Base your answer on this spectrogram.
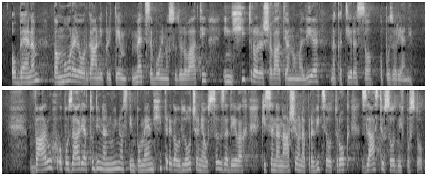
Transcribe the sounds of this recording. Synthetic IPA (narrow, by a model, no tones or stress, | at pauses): ɔbɛːnɛmpamoːɾajɔːɾɡaːnipɾit̪eːmːɛt̪sɛboːjnɔsɔd̪ɛlɔʋaːt̪iːnxit̪ɾɔɾɛʃɛʋaːt̪ianɔmaliːjɛnakat̪iːɾɛsɔɔpɔzɔɾjɛːnḭ | ʋaːɾuxɔ̰pɔzaːɾjat̪uːd̪inanujnɔst̪inpɔmɛnxit̪ɾɛɡaɔd̪loːt͡ʃanjaɔwsəɣzad̪eːʋaxkisɛnanaːʃajɔnapɾaʋit̪sɛɔt̪ɾoːk | zlaːst̪iwsoːd̪nixpɔst̪o̰ːp̚k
